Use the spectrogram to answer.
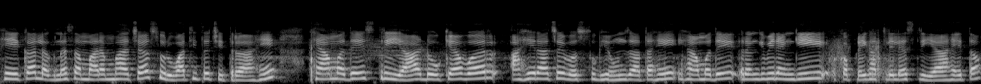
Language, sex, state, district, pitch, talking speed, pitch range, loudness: Marathi, female, Maharashtra, Solapur, 245 Hz, 130 wpm, 225-260 Hz, -19 LUFS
